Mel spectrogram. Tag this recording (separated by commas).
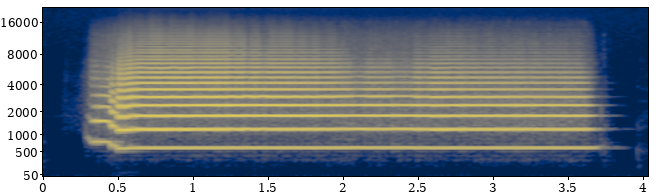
Trumpet, Brass instrument, Musical instrument, Music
